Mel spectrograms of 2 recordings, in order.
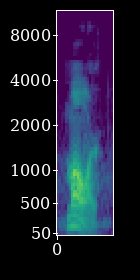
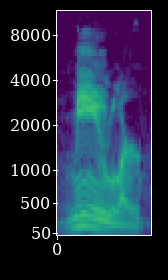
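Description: First: The first syllable sounds like 'muh'. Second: The first syllable sounds like 'mew'. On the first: This is the usual way to say the name. "but Mueller" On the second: This is how one side of politics says the name. "As in the babes mewling and puking in their mother's arms"

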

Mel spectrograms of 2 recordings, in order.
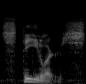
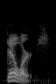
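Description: First: Standard pronunciation with a long 'ee' vowel. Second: Western Pennsylvania pronunciation with a short 'i' vowel.

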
